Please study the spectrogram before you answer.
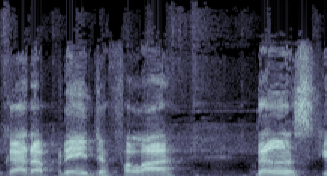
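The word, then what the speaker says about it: Gdańsk: Ele, não, não é Gdansk, é Dansk. O uhum. G é mudo.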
